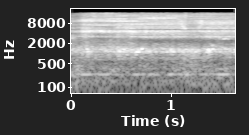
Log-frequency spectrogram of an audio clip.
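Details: Real dental implant in wide mandibular posterior ridge, depth-set drill for 5.0 x 10 implant at 1000 rpm with saline; brief steady high hiss with faint whine; dental implant drilling.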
